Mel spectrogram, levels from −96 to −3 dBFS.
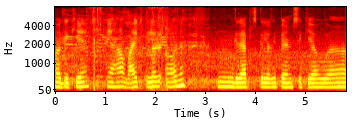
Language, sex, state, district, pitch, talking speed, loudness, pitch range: Hindi, female, Bihar, Sitamarhi, 160 Hz, 155 wpm, -24 LUFS, 155-170 Hz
